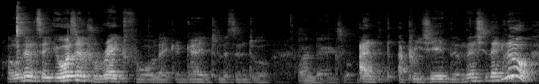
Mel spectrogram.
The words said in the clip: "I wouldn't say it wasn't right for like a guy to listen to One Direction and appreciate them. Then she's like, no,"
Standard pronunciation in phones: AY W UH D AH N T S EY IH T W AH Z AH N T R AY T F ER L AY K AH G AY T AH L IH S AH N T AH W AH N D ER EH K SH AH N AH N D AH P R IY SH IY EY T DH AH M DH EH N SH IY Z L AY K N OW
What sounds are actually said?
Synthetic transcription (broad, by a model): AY W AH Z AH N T S EY IH T W AH Z AH N T R AY T F ER L AY K AH G AY T AH L IH S AH N T AH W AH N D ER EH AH AH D AH P R IY SH IY EY T DH AH M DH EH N SH IY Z L AY K N OW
